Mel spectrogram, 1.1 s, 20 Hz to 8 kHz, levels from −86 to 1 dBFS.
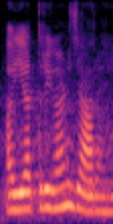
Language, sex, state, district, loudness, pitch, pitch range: Hindi, female, Uttar Pradesh, Deoria, -18 LUFS, 225 Hz, 205-245 Hz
